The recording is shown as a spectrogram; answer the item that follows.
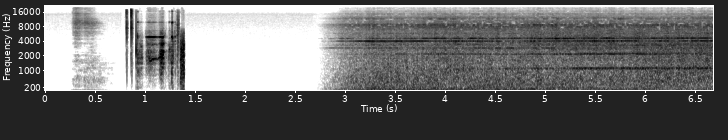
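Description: Sustained airplane engine drone from Metal Gear Solid 3: Snake Eater, a steady broad roar with faint tonal whine that starts abruptly and holds at close, even loudness, preceded by a few short scraping and clattering noises.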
